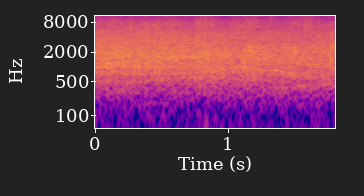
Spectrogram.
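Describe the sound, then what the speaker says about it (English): A basketball crowd at a South Dakota Class B girls' state game, Centerville against Bennett County, cheers and applauds in a steady, fairly distant wash of noise. "The Centerville crowd originally stood up in anger, quickly turned to cheer."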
